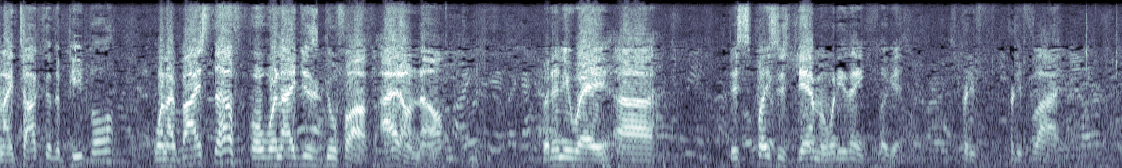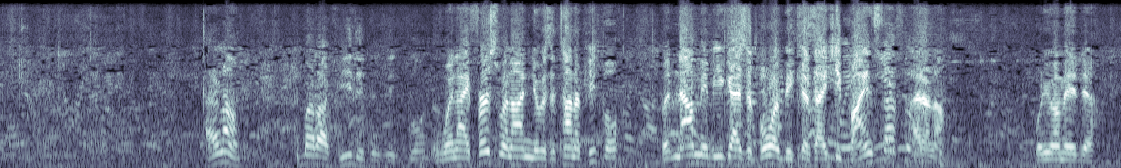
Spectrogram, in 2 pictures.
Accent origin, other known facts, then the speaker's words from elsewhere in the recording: Naples, Florida, United States; I'm from Naples.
